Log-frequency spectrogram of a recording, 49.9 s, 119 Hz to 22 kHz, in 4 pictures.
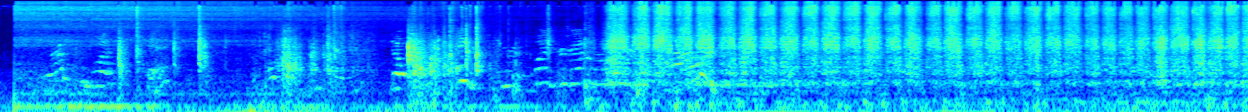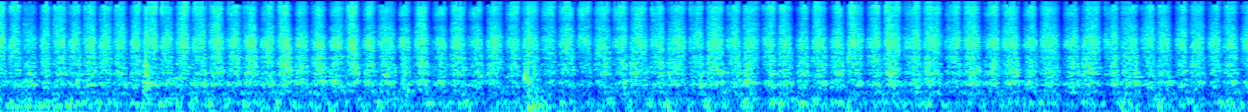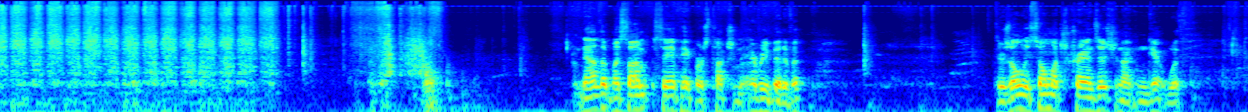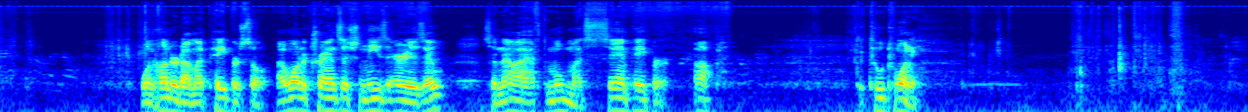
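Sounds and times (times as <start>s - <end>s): sandpaper rubbing on filler: 5.7s - 27.9s, 28.5s - 29.4s.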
